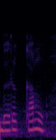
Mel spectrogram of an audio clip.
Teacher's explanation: Misalnya dalam bahasa Batak Toba, kata bereng, lihat, kata hamu, kamu, dalam konstruksi gabungan bereng hamu, lihatlah oleh kamu. Baik bunyi ng, dalam kata bereng maupun bunyi h pada kata hamu, keduanya berubah menjadi bunyi k, sehingga konstruksi bereng hamu itu diucapkan bereng kamu, karena bunyi h, dan k merupakan fonem yang berbeda dalam bahasa Batak Toba. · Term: asimilasi fonemis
